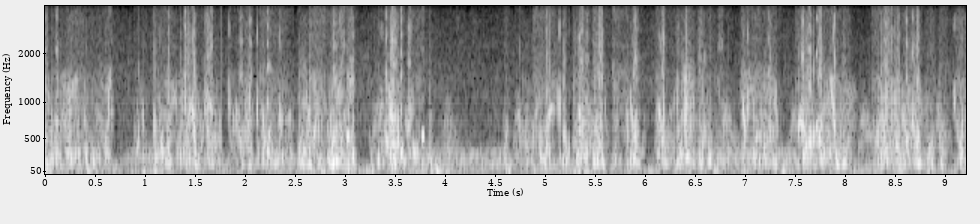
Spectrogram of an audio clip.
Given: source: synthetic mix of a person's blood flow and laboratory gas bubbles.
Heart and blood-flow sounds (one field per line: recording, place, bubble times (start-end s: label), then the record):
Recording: Doppler ultrasound of blood flow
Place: subclavian vein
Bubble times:
0.00-0.70 s: bubbles
0.89-1.02 s: bubbles
1.05-1.76 s: bubbles
1.81-3.13 s: bubbles
3.22-3.90 s: bubbles
4.57-4.65 s: bubbles
4.70-6.01 s: bubbles
6.10-6.87 s: bubbles
6.94-7.36 s: bubbles
7.50-8.12 s: bubbles
8.27-9.04 s: bubbles
9.07-9.22 s: bubbles
From the record:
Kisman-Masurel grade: 444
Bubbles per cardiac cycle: continuous sound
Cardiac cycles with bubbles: 100%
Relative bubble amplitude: maximal (0.775 to 0.999)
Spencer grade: 4 (maximum detectable bubble signal sounding continuously throughout systole and diastole of every cardiac period, and overriding the amplitude of the normal cardiac signals)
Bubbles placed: anywhere in the cardiac cycle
